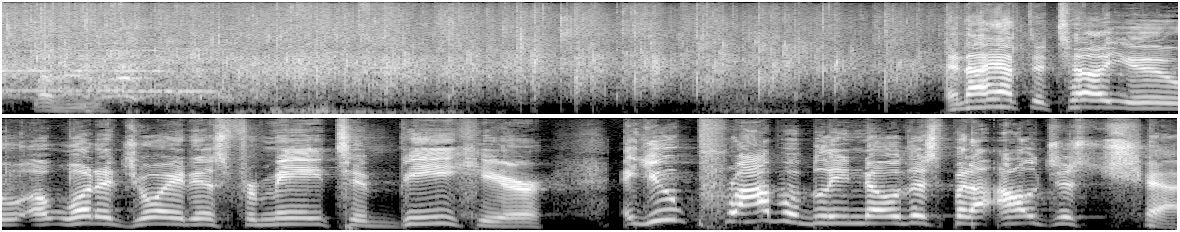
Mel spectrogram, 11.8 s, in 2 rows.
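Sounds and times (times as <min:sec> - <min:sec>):
church service audience applauding to welcome a pastor: 0:00.0 - 0:04.8
speech: 0:00.2 - 0:01.0, 0:04.7 - 0:11.7.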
